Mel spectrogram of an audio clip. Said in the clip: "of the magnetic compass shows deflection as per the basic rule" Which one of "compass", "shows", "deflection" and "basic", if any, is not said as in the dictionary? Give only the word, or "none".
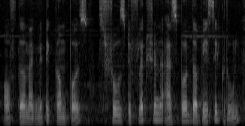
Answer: none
